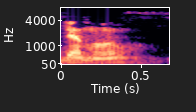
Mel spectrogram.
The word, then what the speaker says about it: Tummo: It's spelled T-U-M-M-O. it's pronounced demo, because the D is only the letter T, substantialized, and it refers to the heat that you develop in your tum.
